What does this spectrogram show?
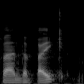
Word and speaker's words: Van de Beek: decades i'm real um van der beek is pronounced van der beek i'm happy with vanderbilt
